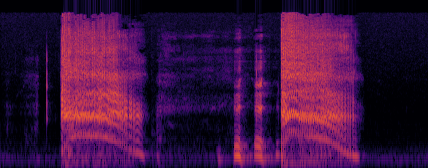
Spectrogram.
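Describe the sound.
A voice imitates a crow with two loud, harsh, drawn-out caws, separated by a few short, quieter throaty clicks and grunts, with no talking.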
